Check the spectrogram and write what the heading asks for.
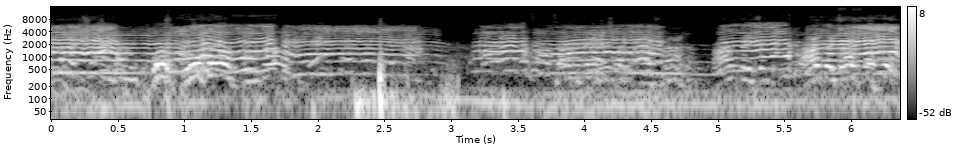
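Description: A person's raised voice speaking in long, strained phrases, with a sharp knock about two and a half seconds in.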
